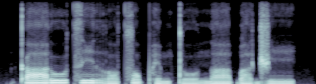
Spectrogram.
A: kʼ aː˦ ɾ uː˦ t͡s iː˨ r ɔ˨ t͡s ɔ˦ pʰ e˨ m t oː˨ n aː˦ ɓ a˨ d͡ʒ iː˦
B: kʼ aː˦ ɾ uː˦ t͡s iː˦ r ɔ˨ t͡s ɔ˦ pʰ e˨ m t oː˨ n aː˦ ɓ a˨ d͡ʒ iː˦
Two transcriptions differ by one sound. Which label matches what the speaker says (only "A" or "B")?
B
